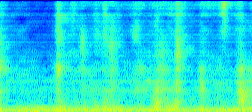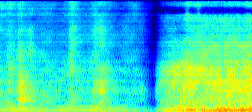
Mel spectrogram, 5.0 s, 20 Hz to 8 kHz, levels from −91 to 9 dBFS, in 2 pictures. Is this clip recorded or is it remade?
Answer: remade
